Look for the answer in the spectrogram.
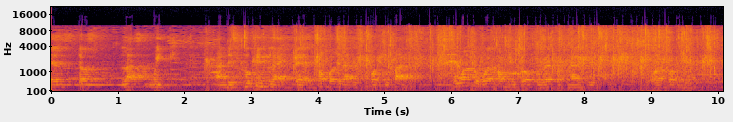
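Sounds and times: man talking over microphone: 0:00.0 - 0:09.7
audience clapping: 0:03.5 - 0:10.0.

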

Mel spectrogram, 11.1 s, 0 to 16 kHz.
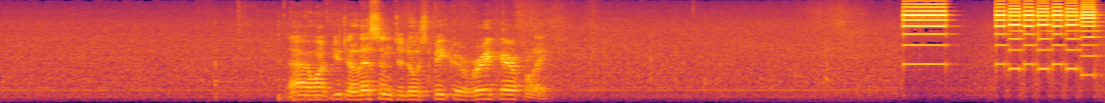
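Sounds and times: loud electronic beep: 0:09.0 - 0:11.0.

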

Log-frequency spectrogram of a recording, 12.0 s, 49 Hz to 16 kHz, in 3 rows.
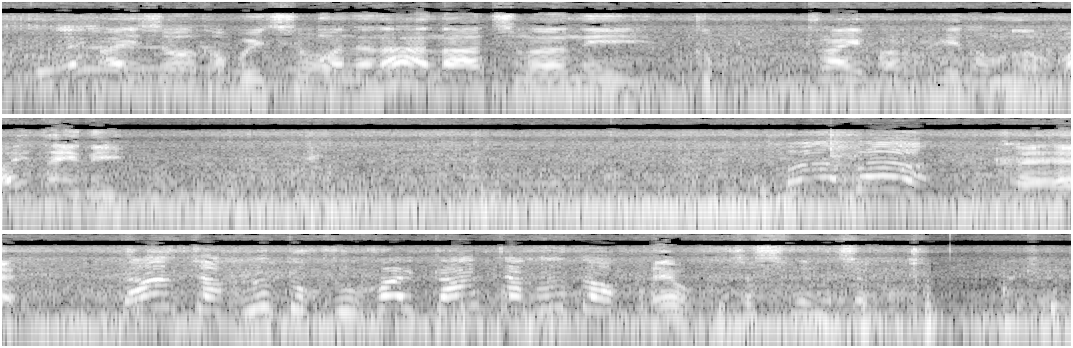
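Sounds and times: men talking: 0:00.0 - 0:05.2, 0:06.3 - 0:11.9
car engine and road drone: 0:00.0 - 0:12.0.

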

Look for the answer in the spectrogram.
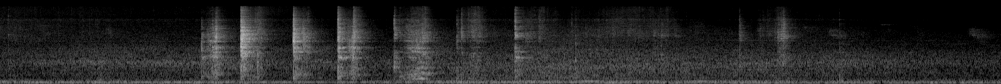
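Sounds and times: metal spatula scraping wok: 0:02.0 - 0:08.5.

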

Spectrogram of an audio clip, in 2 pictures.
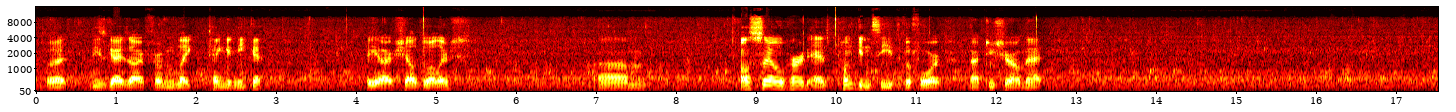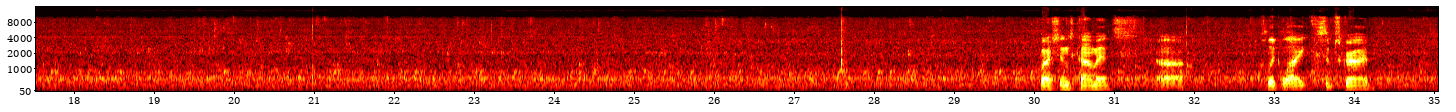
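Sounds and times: aquarium filter water trickling: 0:00.0 - 0:35.0.

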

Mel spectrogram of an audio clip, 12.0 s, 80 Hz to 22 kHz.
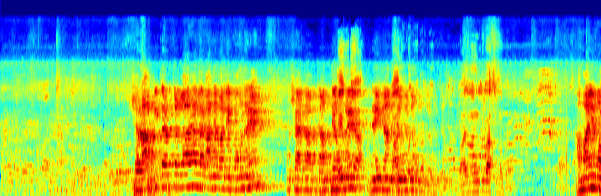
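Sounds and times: man speaking through a microphone: 0:00.0 - 0:10.3
quiet crowd voices: 0:00.0 - 0:12.0.

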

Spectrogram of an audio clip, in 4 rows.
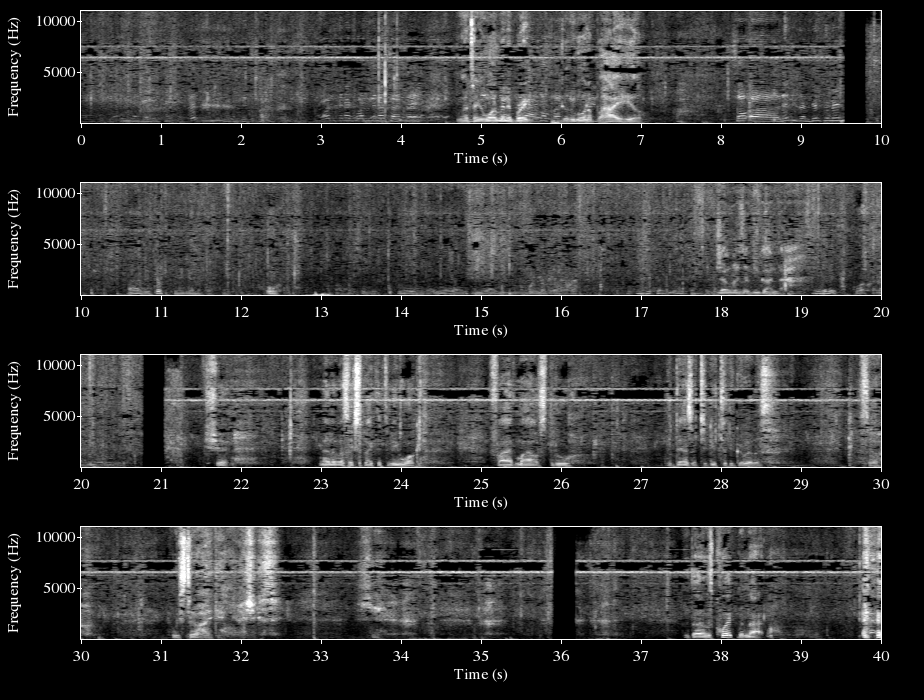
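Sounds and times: footfalls on forest trail: 0:07.0 - 0:40.0.

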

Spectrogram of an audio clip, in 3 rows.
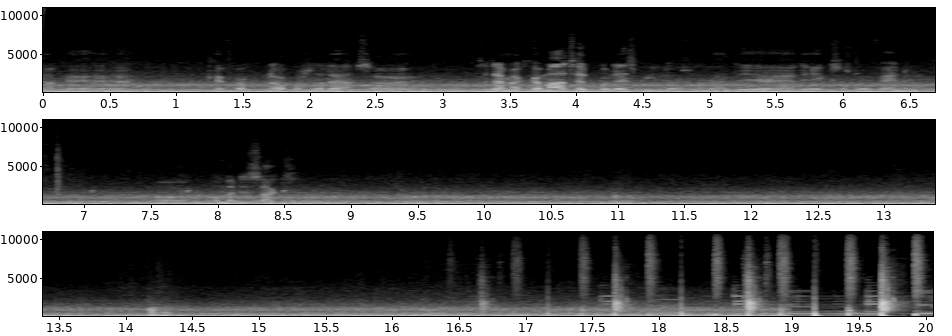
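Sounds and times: road and tyre rumble: 0:00.0 - 0:19.0
music with percussive clicks: 0:16.5 - 0:20.0.

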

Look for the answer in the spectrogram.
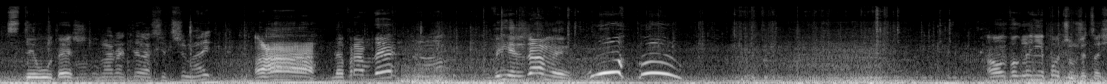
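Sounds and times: car engine running: 0:00.0 - 0:11.0
rumble of tyres and body: 0:00.0 - 0:11.0.

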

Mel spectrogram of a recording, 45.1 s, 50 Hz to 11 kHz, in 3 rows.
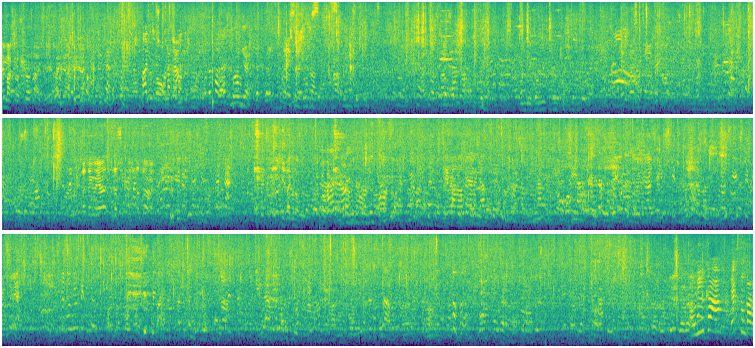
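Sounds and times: indistinct conversation: 0:00.0 - 0:45.0.

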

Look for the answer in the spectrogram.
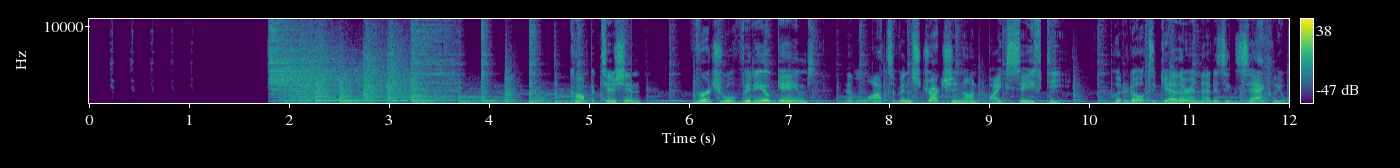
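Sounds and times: music with drums: 0:01.8 - 0:12.0.

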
